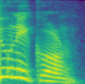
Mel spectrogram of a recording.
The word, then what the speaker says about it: unicorn: elefante un ángel hay Unicorn dice aquí la diferencia hay Unicorn en esta palabra la u se pronuncia como si fuera una y y único por eso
